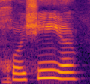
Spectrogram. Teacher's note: خو کو موٹا پڑھنا ہے اور یا کو بالکل لمبا نہیں کرنا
